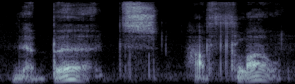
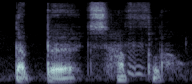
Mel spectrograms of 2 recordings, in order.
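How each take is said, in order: First: Much lower, softer and slow; dramatic hush. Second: Lower, whispered; whispered reveal. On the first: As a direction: drop it ominously. Dramatic reveal. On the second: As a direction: breathe it out. Repeat reveal. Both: A narrator's reading.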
